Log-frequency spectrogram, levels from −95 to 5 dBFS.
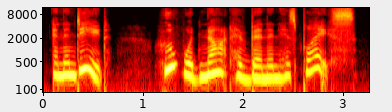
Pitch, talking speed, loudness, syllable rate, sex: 240 Hz, 185 wpm, -18 LUFS, 4.9 syllables/s, female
